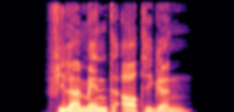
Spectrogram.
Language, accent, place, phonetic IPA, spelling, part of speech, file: German, Germany, Berlin, [filaˈmɛntˌʔaːɐ̯tɪɡn̩], filamentartigen, adjective, De-filamentartigen.ogg
- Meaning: inflection of filamentartig: 1. strong genitive masculine/neuter singular 2. weak/mixed genitive/dative all-gender singular 3. strong/weak/mixed accusative masculine singular 4. strong dative plural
